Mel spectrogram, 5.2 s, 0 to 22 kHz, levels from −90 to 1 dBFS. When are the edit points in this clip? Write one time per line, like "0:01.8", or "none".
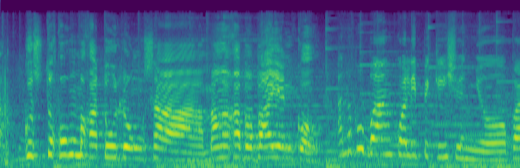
0:03.3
